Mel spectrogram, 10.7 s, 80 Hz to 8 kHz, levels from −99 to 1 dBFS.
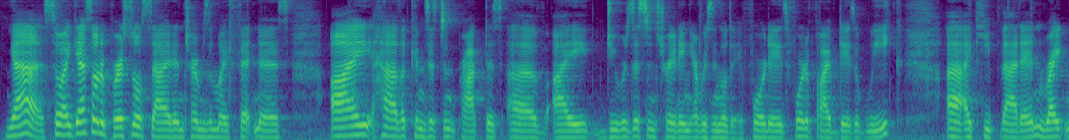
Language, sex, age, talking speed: English, female, 30-49, 225 wpm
